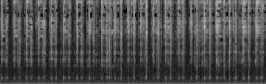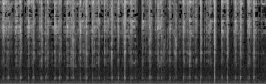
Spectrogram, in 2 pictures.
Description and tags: jingling car keys in a hand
